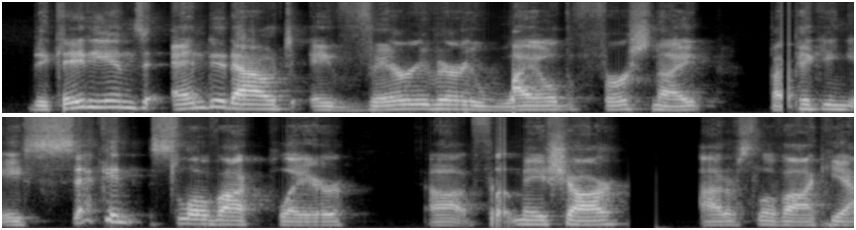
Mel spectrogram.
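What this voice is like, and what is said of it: Slightly hoarse, strained voice. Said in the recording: “my voice is a little shot, I had to yell over the crowd”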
